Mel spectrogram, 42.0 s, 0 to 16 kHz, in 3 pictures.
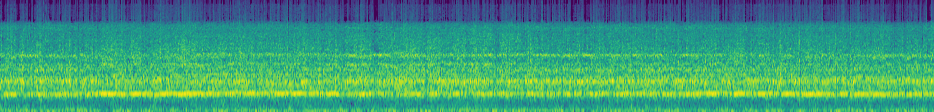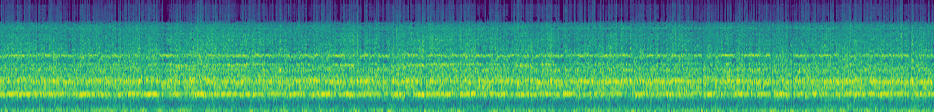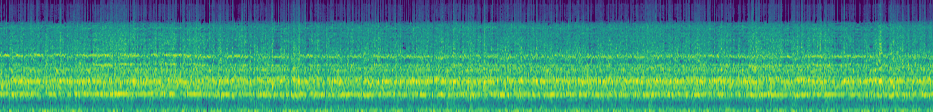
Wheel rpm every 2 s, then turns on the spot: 160, 160, 160, 160, 160, 160, 160, 160, 160, 160, 160, 160, 160, 160, 160, 160, 150, 150, 150, 150, 150.
none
